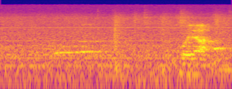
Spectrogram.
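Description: A pause in speech filled by steady room noise, with a man starting to speak again near the end.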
